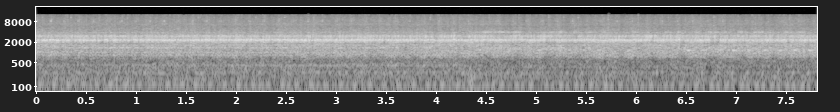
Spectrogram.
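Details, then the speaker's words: Old GMC truck with 5.3 engine, left sitting with a rotted dipstick, runs loud and rough with a harsh rattle, banging and a chuffing note from a small exhaust leak. "just chooching right out of that little exhaust leak she was banging and rattling but it was running"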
